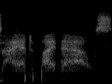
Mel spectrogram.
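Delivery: whispered speech. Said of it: "and he was whispering".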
